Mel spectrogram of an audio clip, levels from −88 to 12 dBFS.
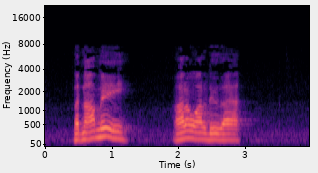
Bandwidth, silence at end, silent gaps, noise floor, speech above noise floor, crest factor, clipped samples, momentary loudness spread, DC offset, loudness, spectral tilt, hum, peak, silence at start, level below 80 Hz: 7.8 kHz; 1 s; none; -59 dBFS; 38 dB; 18 dB; under 0.1%; 10 LU; under 0.1%; -22 LUFS; -8.5 dB/octave; none; -6 dBFS; 0.45 s; -70 dBFS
